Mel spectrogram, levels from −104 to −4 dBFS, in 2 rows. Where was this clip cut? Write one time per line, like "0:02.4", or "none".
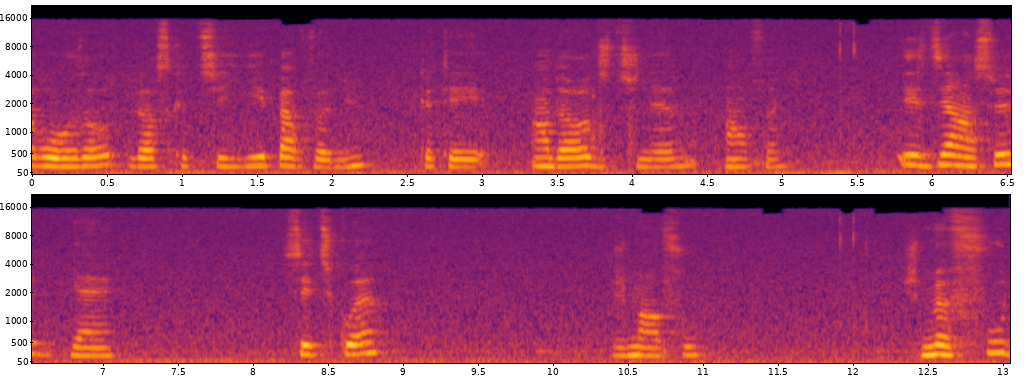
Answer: none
